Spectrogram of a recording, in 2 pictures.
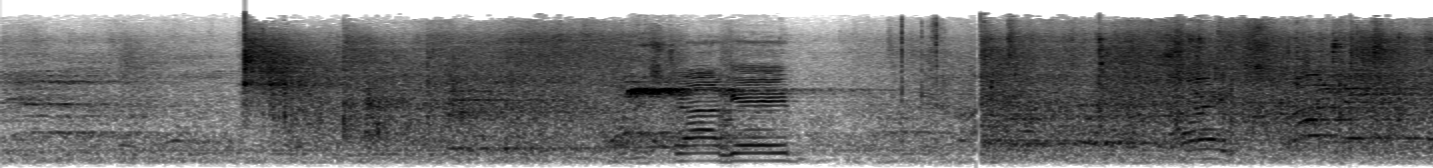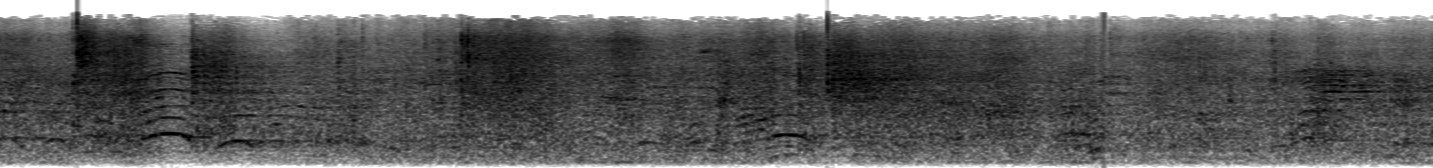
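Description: Ice hockey skates scrape and carve across the ice in an echoing rink.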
